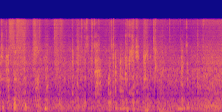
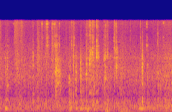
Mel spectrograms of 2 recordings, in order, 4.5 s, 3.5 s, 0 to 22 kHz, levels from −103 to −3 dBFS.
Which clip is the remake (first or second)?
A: first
